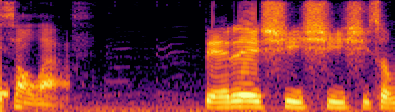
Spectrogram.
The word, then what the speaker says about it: Dereshi: Dere she something like that. Dere she. Dere she. Yes. It was gross because it started with a D and it kept going with SH sounds.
